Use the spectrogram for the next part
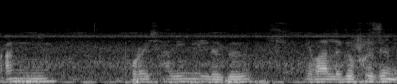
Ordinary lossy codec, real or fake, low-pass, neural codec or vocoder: none; real; 7.2 kHz; none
